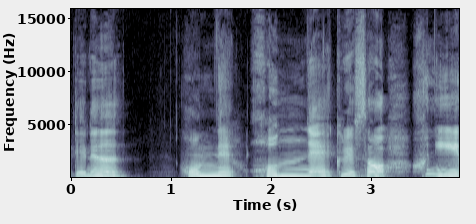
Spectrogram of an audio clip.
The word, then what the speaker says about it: 本音: この単語の発音は이 단어 발음은 少し難しいですね. 좀 어렵네요. 본심 또는 속마음이라고 할 때는 本音、 혼내.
